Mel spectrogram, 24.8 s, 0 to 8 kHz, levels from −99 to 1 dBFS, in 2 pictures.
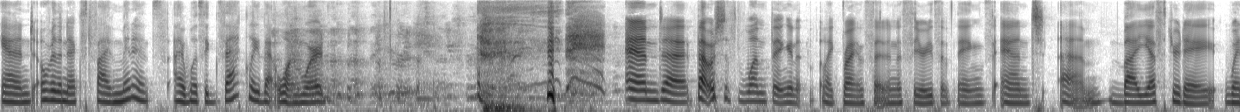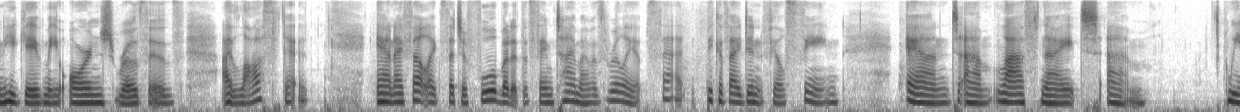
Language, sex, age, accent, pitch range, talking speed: English, female, 30-49, American, 165-190 Hz, 160 wpm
